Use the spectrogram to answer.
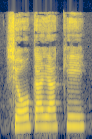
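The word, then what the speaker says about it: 生姜焼き: 姜汁烧肉的日文是念作 shogayaki， shogayaki。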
